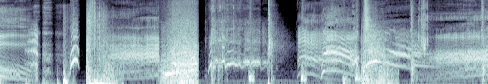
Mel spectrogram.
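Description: Cartoon fight sound effects: animated characters' strained cries and groans sliding up and down in pitch, broken by several hard hits and thuds.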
